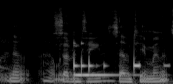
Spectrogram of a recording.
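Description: A mobile phone gives a few short, thin electronic beeps, partly masked by a person talking over them.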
